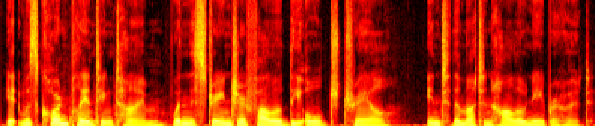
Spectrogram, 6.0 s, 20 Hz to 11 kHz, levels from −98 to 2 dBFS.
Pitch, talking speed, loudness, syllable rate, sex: 175 Hz, 170 wpm, -18 LUFS, 4.8 syllables/s, female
